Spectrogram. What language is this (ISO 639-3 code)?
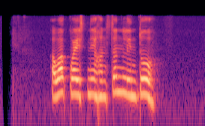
sun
